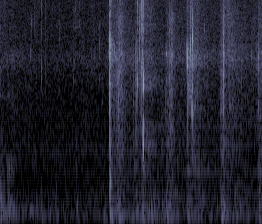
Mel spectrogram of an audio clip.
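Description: Chewing and biting while eating grapes at a table: a few faint, moist crunching bites with soft mouth sounds between them, no voices.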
